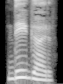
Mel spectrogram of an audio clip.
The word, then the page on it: ದಿಗರ: digara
